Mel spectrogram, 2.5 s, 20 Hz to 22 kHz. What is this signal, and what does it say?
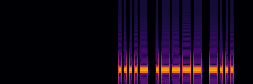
Morse code, heard as a keyed tone, about 46 wpm, 700 Hz. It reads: 41B
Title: Three Challenging Letter-Number Combinations 45wpm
